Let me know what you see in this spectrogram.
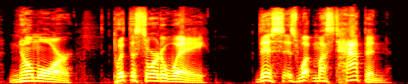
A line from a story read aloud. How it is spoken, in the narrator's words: Jesus shouting at Peter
